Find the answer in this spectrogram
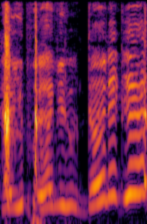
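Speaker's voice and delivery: put-on tearful voice. Retelling a phone call after finding out about cheating: imitating own past crying. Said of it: "I was on the phone crying".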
